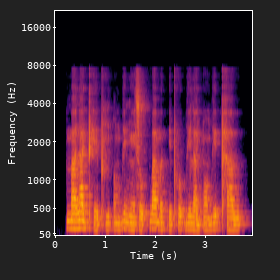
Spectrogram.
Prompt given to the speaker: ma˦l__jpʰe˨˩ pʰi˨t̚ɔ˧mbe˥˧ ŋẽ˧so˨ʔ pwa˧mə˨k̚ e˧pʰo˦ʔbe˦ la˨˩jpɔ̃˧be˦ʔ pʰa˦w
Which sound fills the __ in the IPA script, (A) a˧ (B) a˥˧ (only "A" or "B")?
B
